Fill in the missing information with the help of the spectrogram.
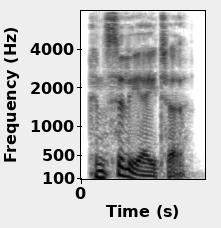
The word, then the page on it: conciliator: British English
